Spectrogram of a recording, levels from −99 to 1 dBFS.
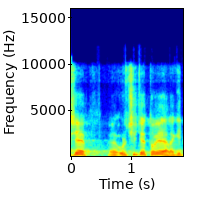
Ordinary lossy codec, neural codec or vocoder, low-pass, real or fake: Opus, 24 kbps; vocoder, 22.05 kHz, 80 mel bands, WaveNeXt; 9.9 kHz; fake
